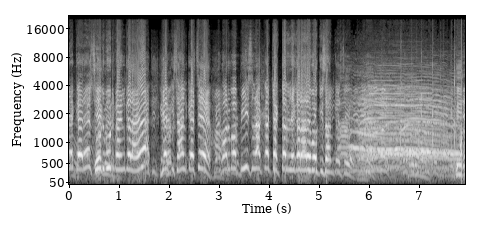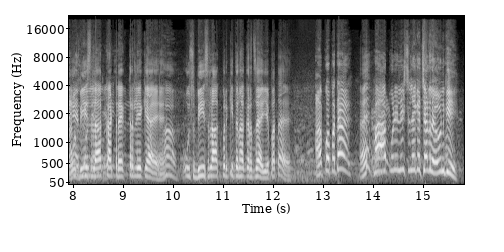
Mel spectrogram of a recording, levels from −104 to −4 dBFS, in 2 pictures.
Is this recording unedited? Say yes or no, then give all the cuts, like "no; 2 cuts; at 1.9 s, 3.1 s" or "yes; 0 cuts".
yes; 0 cuts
